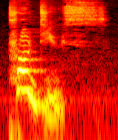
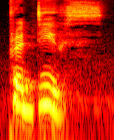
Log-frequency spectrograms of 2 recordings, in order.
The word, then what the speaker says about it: produce: stress here all right the fourth word is if it's a noun it's produce okay produce okay so it's pro here but if it's a verb it's produce produce so produce and produce produce so work on that one guys if that is difficult for you work on this work on this especially when we're talking about a noun and a verb it's got the same spelling but the stress is different so there are many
